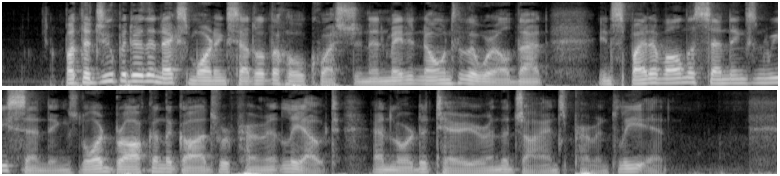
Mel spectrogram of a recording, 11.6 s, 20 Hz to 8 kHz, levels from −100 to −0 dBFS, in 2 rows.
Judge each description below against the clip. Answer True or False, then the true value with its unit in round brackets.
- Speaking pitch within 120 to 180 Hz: False (110 Hz)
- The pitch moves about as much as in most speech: False (6.1 semitones)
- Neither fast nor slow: False (225 wpm)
